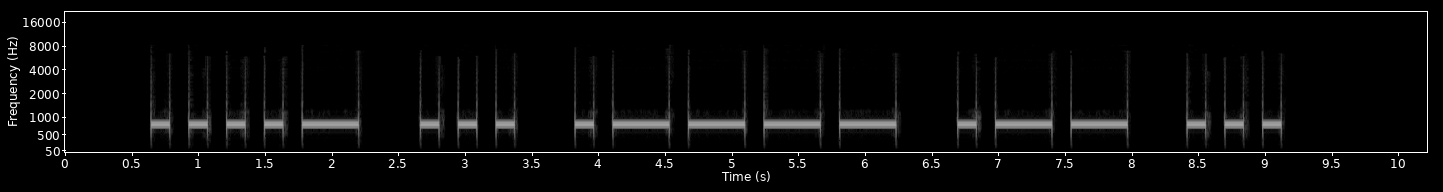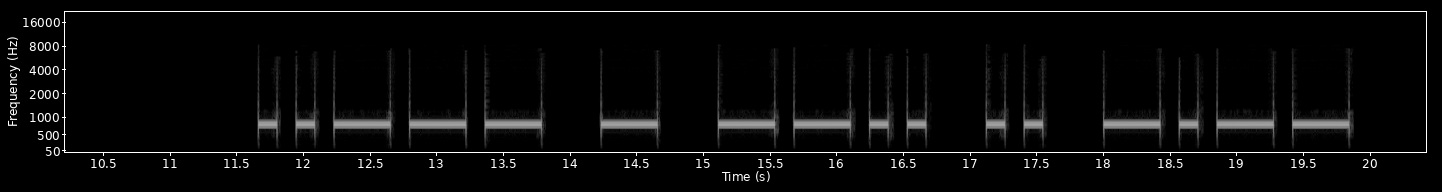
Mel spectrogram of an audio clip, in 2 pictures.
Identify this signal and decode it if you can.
Morse code, heard as a keyed tone, about 8 wpm, 800 Hz. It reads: 4S1WS 2TZIY
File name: CW / DET / 1 9 1500C S A 8wpm 5637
